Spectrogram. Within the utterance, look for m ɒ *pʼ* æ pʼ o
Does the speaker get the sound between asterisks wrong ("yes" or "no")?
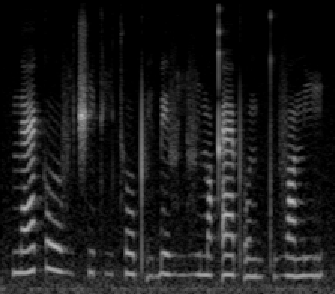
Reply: yes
